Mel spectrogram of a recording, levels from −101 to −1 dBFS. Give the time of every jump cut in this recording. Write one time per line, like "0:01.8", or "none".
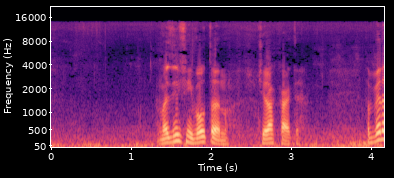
none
